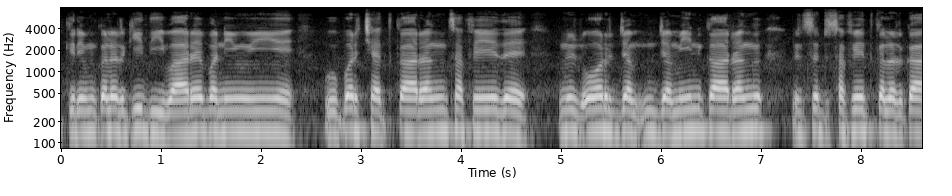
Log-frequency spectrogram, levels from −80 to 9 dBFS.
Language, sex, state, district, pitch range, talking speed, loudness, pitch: Hindi, male, Bihar, Purnia, 140-145 Hz, 160 wpm, -13 LUFS, 145 Hz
